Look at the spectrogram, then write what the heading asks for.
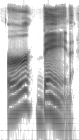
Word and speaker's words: urbane: It's two syllables, urbane. You want to make sure that second part rhymes perfectly with rain.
